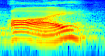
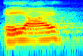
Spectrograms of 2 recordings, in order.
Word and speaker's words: Ai: tent with with beth-el on the west and i on the east now when you see that little word AI i've heard people pronounce at AI but it's pronounced i think i I or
